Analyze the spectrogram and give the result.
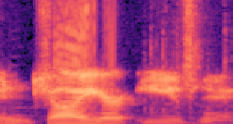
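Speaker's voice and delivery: words forced through gritted teeth, jaw clenched. Roleplaying a character saying goodbye as another leaves, through gritted teeth. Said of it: "I say through gritted teeth".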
